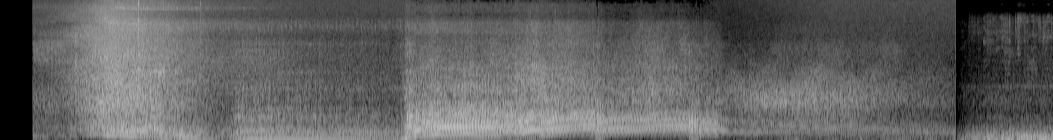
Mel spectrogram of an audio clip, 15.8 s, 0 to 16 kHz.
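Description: Audi RS7 (C7) 4.0 twin-turbo V8 with an Akrapovič exhaust: a low steady idle, then a full-throttle launch about six seconds in, the pitch climbing through three quick upshifts as the car pulls away and fades into the distance. It opens with a falling whoosh, and near the end the sound cuts suddenly to a different low rumble.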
